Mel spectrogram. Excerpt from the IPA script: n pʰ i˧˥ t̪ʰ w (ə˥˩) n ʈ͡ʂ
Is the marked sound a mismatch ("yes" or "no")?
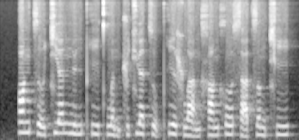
yes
